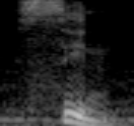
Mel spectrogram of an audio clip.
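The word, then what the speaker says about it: س: ছোটবেলায় অনেকেই পড়েছেন তিন মাথা, এটা হচ্ছে সিন। অর্থাৎ সিনটা উচ্চারণ হবে সি, সি, সিন, ঠিক এভাবে।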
